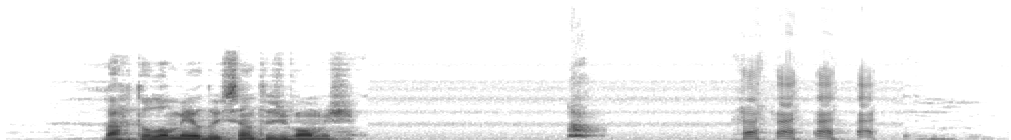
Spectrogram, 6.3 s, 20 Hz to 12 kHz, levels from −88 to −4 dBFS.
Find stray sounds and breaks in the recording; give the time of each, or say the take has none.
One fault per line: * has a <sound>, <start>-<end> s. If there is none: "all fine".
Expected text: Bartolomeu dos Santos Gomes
* has a bark, 3.5-3.8 s
* has a laugh, 4.6-5.5 s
